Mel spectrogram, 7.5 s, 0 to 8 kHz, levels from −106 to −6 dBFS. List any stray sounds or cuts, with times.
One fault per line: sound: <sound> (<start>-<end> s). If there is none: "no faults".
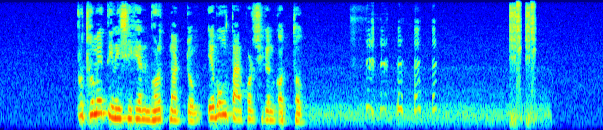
sound: laugh (4.4-5.5 s)
sound: laugh (6.4-6.7 s)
